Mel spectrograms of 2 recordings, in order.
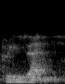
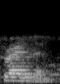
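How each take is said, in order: First: "Present" as a verb, pri-ZENT; second-syllable stress. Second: "Present" as a noun, PREZ-ent; higher pitch, stressing the first syllable of "Present". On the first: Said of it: "Good, the second syllable". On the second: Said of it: "related to the noun". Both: Shown as a demonstration.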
